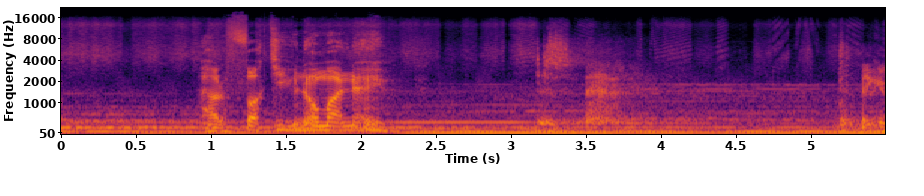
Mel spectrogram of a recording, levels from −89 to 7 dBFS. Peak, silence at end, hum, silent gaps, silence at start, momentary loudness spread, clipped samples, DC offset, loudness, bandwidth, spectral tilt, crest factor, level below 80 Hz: -2 dBFS; 0 s; none; none; 0 s; 12 LU; under 0.1%; under 0.1%; -21 LUFS; 17.5 kHz; -5 dB/octave; 20 dB; -28 dBFS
